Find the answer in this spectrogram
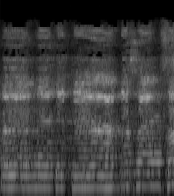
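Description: Theravada Buddhist Pali chanting, recited on one steady low pitch in held syllables with short breaks between phrases.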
